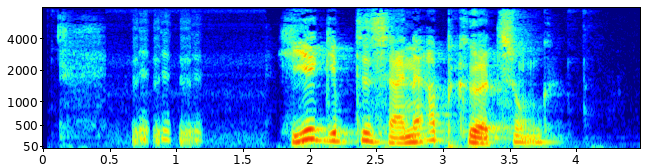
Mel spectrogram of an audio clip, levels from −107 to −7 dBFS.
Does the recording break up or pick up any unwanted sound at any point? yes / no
yes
